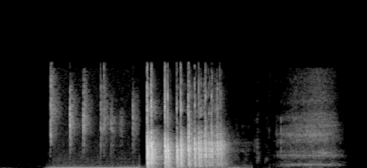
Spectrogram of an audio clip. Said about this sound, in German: Und ich würde sagen, wir lassen mal die ersten Würfel rollen und gucken mal, was dann dabei rumkommt.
